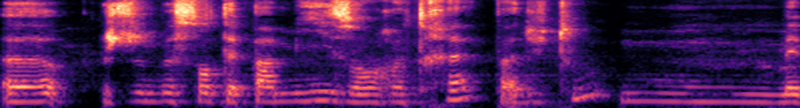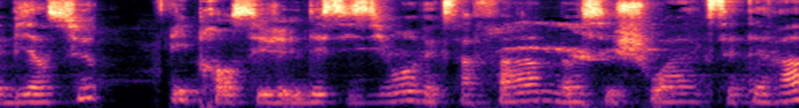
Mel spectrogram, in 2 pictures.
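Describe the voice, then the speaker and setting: A woman's fairly low voice at a very slow pace, fairly even in intonation, over noticeable background noise. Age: 60s. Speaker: grandmother, daycare office worker. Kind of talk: testimony.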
